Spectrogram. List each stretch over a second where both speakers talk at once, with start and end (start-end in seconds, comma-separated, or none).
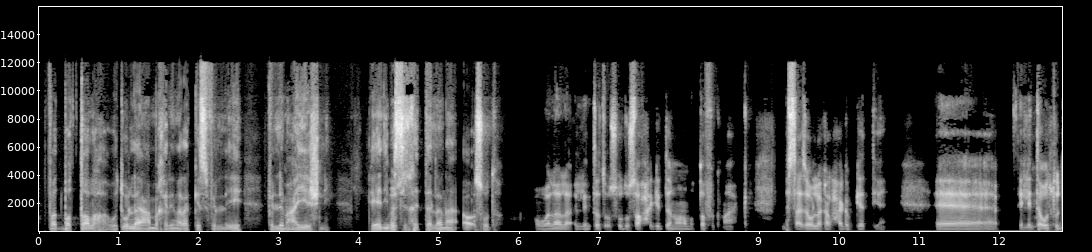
none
